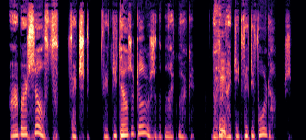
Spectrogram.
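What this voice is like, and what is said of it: Imitates a movie character's voice. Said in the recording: “How's that impression?”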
